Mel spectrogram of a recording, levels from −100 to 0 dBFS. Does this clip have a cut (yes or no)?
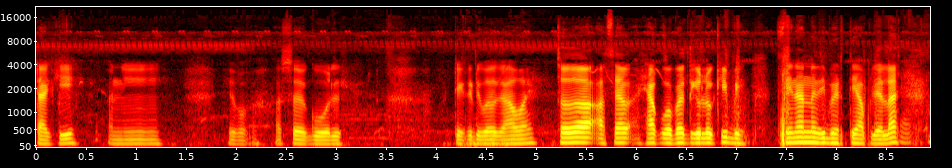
yes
